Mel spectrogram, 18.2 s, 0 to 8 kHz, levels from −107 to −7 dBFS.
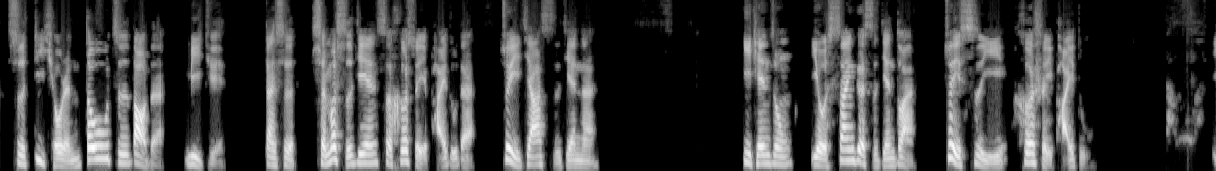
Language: Chinese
